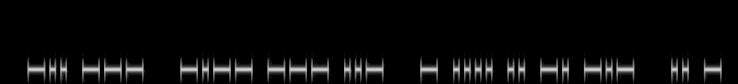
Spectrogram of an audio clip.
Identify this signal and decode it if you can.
Morse code, heard as a keyed tone, about 22 wpm, 700 Hz. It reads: DO YOU THINK IT
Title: Sentences from Top 1000 Words - Review Part 6 - 22wpm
